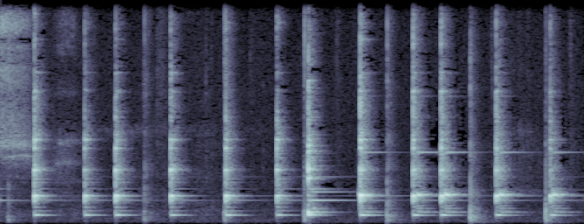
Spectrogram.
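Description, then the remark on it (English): A metal bell plays the most common Ghanaian bell part, a West African rhythm with a pulse of four, in a repeating pattern of about fourteen sharp, ringing clangs with quick decays, some strokes grouped in close pairs. The tone is bright and clear, with no voices. “So, just started off with the most common Ghanaian bell part, which goes...”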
